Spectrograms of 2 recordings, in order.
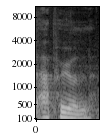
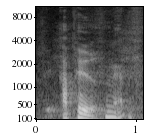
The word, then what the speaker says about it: Powell: You should pronounce it the proper Welsh way. It's a Welsh name, which is Apul. Apul.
